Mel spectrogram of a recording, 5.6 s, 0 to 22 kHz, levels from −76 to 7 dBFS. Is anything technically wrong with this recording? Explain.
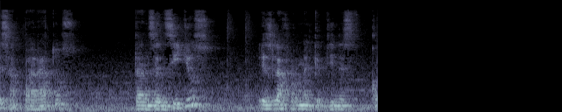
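Yes. The audio has a cut-off end at 3.77 s. The sound stops mid-event there and drops straight to digital silence for the remaining 1.9 s or so, with no decay or natural tail. The final stretch of audio data was never written or played out. The last buffers were lost before reaching the output, so playback simply ends wherever the data ran out rather than where the sound itself finished.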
